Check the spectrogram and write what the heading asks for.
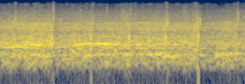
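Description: Large audience applauding: dense clapping, with single sharp claps standing out, and voices under it.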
